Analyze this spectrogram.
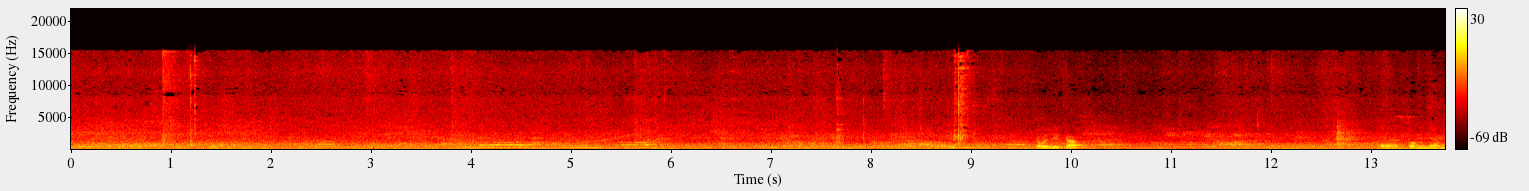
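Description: A fork and spoon scrape and clink on a plate.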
